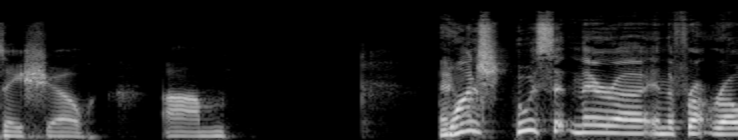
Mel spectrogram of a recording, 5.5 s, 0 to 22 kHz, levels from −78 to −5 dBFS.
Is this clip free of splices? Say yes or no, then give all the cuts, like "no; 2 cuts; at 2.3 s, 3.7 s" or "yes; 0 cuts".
yes; 0 cuts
